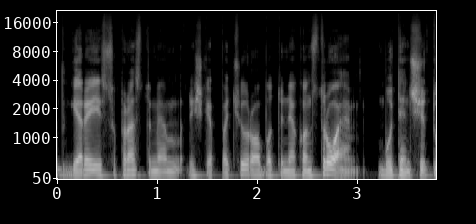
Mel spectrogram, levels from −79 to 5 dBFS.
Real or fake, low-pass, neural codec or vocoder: fake; 19.8 kHz; codec, 44.1 kHz, 7.8 kbps, DAC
